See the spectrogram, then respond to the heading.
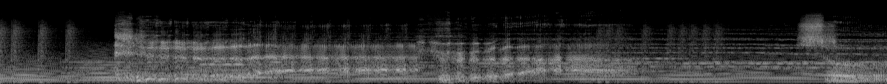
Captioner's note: evil laughter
